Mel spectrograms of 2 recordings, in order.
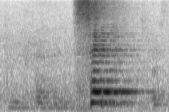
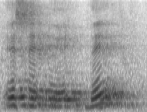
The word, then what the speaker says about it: sed: ne cede malis, M-A-L-I-S, tú ne cede malis, sed, S-E-D, contra, como suena, sed contra, audentior, audentior, A-U-D-E-N-T-I-O-R, audentior, ito, ito, que no es una palabra japonesa, sino latina. Tune cede malis sed contra audentior ito.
